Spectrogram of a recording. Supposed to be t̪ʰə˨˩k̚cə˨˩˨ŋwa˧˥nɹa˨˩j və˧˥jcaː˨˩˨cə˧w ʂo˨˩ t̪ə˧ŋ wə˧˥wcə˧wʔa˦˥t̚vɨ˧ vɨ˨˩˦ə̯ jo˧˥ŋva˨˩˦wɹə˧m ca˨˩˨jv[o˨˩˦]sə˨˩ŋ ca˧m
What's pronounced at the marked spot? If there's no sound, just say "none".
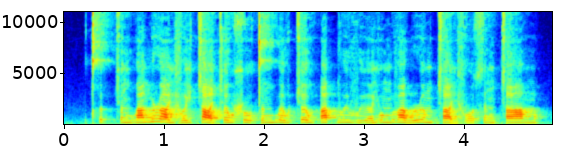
o˨˩˦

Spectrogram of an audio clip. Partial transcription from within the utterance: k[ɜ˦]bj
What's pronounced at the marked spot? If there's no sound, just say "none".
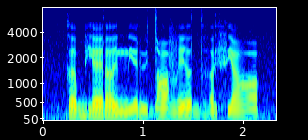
ɜ˦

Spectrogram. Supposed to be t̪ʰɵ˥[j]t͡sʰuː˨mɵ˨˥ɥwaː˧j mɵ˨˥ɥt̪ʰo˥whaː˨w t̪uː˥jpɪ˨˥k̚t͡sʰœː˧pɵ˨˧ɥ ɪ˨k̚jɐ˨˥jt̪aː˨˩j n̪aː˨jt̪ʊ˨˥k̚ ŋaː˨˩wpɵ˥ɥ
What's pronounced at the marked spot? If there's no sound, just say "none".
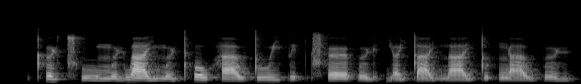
ɥ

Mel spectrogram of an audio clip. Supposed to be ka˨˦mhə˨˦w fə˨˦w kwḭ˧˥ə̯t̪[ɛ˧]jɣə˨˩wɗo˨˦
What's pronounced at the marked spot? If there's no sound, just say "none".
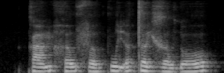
ə˧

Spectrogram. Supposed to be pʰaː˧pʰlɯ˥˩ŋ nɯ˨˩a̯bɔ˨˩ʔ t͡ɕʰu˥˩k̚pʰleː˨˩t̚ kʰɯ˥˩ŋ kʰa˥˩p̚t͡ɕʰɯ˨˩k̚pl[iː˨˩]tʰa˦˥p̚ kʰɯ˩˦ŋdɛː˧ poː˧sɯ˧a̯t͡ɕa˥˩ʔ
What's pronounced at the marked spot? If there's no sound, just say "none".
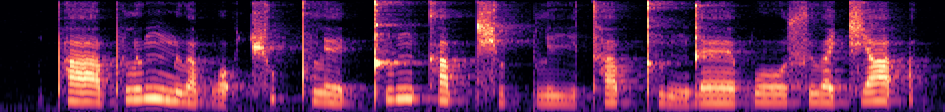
iː˨˩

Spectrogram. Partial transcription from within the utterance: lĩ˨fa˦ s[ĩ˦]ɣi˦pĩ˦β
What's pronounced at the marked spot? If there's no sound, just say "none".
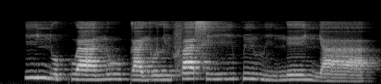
i˦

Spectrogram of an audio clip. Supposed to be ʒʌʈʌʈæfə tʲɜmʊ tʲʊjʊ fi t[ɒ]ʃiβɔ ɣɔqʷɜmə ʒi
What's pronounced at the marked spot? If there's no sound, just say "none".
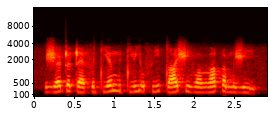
ɑ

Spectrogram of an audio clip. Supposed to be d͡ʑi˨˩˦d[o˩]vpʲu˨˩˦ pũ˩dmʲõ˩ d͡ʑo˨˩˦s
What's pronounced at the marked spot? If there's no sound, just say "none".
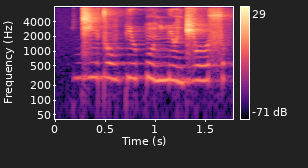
o˩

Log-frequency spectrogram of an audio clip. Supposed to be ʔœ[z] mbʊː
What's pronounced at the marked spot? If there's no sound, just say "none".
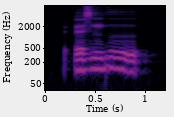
z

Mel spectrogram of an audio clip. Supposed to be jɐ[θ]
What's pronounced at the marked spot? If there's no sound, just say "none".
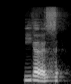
z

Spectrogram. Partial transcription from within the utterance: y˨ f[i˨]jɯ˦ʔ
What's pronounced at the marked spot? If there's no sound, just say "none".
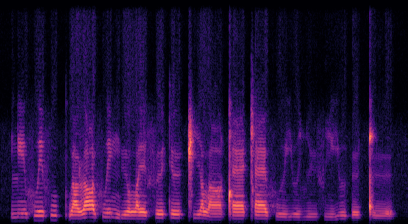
i˨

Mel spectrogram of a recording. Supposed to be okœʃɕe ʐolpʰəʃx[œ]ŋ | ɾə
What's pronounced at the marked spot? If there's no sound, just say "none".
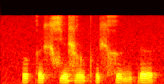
ɵ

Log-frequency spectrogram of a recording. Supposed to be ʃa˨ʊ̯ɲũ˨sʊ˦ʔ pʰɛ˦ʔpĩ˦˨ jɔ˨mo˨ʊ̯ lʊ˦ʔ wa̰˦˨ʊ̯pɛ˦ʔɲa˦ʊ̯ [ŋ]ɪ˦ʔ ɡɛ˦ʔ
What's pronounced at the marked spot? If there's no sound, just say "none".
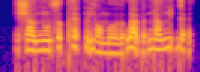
ɲ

